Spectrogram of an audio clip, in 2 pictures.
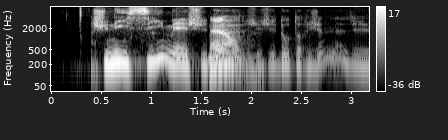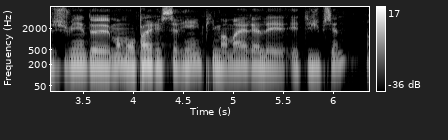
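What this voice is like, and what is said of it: Strong Québécois French accent. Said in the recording (French): “j'ai vraiment un accent québécois prononcé ... pourquoi tu as un accent si prononcé québécois?”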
